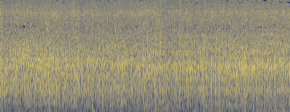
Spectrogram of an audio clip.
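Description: Steady rain falling on a roof overhead, an even hiss of drops.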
